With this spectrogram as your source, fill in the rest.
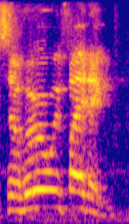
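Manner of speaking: high, stretched shout. Voicing a character asking who they are fighting: yelling. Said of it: "And so I yell".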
